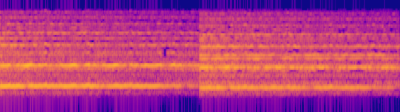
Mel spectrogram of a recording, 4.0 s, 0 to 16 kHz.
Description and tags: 120 Concerta Numb piano 01
numb lofi piano
concert, free, layer, piano, loop, string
